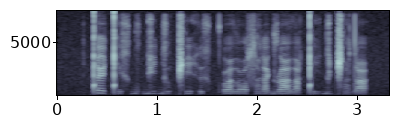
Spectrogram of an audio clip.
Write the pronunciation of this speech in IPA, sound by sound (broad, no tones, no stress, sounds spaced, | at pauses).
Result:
ǃ ɛ ǃ e̤ x ɡ u ɡ i ɡ ɨ u̯ ǁ i h ɨ x kʷʼ i ðˤ u y̯ sˤ e̤ ɾ e ɡ ɹ e ðˤ ɛ ǃ i̤ ɡ ɨ ǁ i̤ dˤ i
